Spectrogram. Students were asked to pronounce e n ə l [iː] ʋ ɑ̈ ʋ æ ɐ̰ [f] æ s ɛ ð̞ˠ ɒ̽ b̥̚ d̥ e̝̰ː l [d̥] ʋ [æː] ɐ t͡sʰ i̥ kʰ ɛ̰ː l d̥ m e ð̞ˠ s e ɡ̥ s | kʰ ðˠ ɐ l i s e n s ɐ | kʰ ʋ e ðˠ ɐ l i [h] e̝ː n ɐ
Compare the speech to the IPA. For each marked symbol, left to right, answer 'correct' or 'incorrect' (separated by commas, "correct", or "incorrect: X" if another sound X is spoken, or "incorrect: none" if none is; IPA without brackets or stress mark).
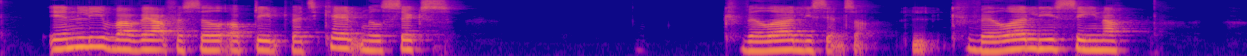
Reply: incorrect: i, correct, correct, incorrect: æ, incorrect: s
